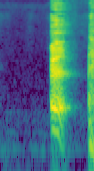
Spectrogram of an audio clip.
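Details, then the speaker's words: Person with hiccups while talking to camera: a single abrupt voiced gulp, then the start of another sharp sound; a hiccup. "also have hiccups. So ignore those."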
